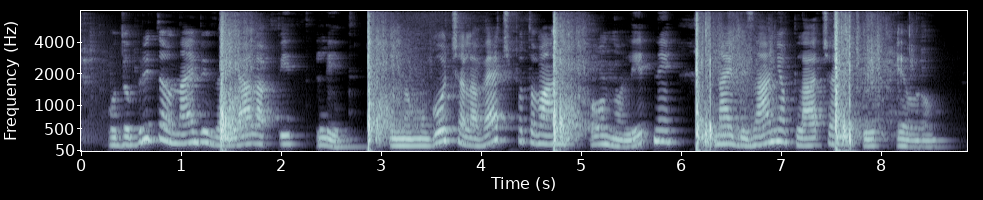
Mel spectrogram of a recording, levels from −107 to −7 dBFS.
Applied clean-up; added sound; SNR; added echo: classical method log-MMSE.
